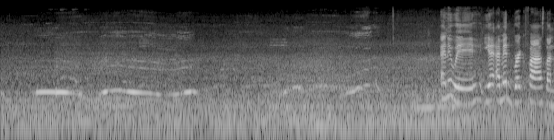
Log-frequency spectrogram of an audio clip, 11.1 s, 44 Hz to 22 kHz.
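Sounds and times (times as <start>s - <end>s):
baby vocalizing long notes: 0.0s - 4.2s, 5.6s - 7.8s.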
